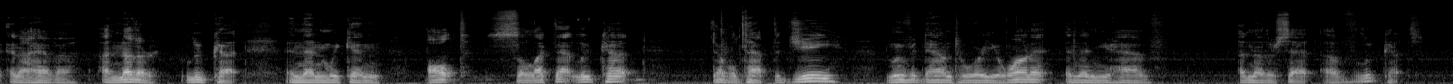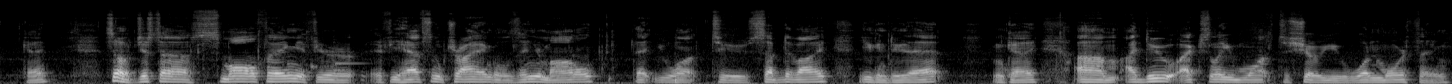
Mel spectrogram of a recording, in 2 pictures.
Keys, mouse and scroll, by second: 7.2 g, 12.4-15.2 middle drag, 12.4-23.7 right drag, 15.7-17.8 middle drag, 19.0 middle click, 19.4 middle click, 20.2 middle click, 23.7 click, 24.4-29.0 right drag, 24.4 middle click, 25.0 middle click.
